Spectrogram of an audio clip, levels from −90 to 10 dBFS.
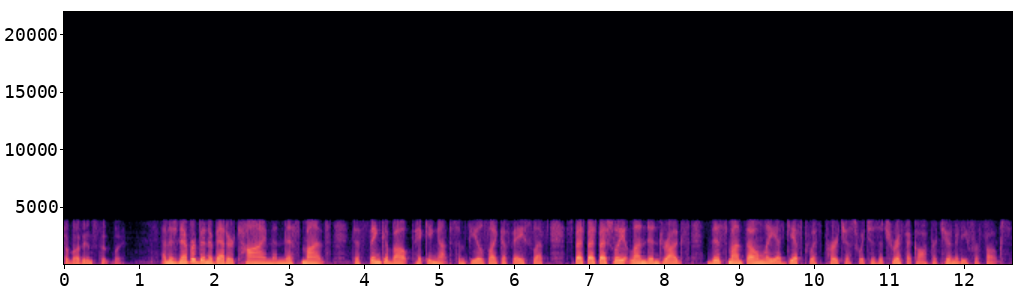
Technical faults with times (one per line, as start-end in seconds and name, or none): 6.92-7.24 CD stuck on one turn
